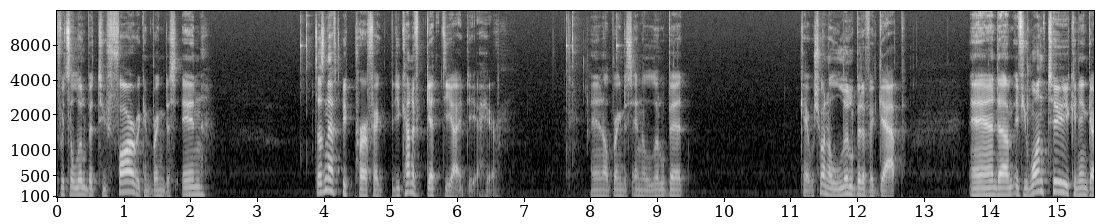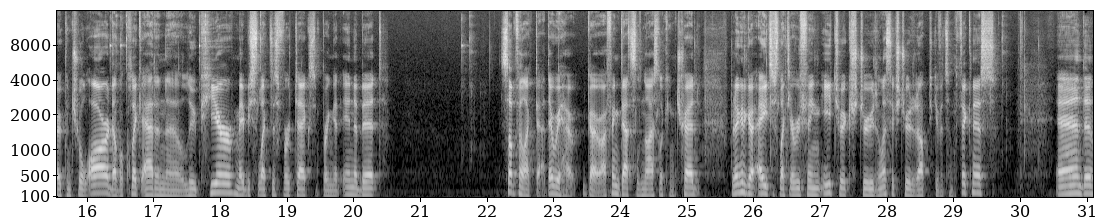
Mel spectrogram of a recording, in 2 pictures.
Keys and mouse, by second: 4.7 g, 8.4-11.4 shift+drag, 14.5 shift+middle click, 15.6 ctrl+r, 18.5 click, 18.9 g, 23.0-24.5 middle drag, 24.9 shift+middle click, 25.2 middle click, 25.9 a, 26.2 shift+middle click, 26.9 e, 30.0 middle click, 30.2 typing.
